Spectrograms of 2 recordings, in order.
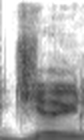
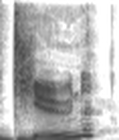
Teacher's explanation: we push D-U's and T-U's together to make like a J sound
